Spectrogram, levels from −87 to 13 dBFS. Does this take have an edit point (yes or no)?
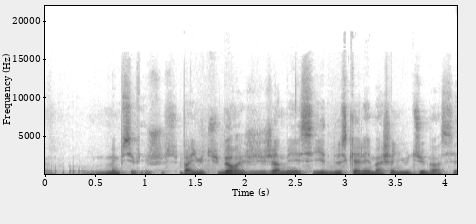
yes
